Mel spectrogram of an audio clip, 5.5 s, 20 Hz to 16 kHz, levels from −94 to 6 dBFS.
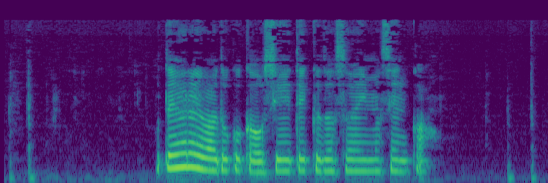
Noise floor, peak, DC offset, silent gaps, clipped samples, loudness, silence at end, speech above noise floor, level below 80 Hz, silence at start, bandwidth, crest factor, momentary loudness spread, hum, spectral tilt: -67 dBFS; -4 dBFS; under 0.1%; none; under 0.1%; -21 LUFS; 0.15 s; 48 dB; -58 dBFS; 0.3 s; 11.5 kHz; 18 dB; 14 LU; none; -5.5 dB/octave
